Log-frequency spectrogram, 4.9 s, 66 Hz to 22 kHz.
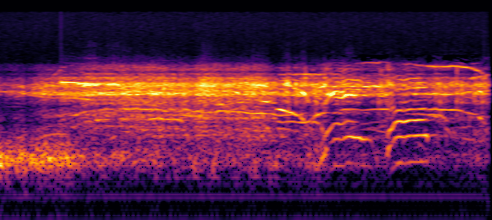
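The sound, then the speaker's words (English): A crowd of over 100,000 at Battery Park, New York, roars and cheers in pouring rain for Pope John Paul, in a steady, dense wash of noise that stays loud throughout, with a few individual voices rising above the din toward the end. “Well, before a crowd in excess of 100,000 in a pouring rain at Battery Park, Cox got what he wanted.”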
